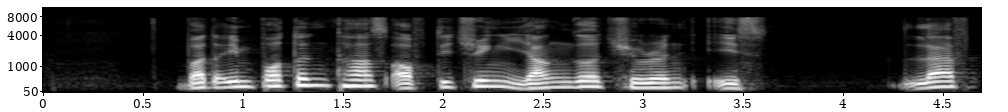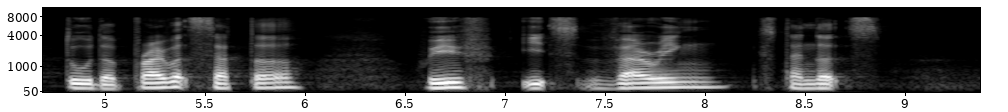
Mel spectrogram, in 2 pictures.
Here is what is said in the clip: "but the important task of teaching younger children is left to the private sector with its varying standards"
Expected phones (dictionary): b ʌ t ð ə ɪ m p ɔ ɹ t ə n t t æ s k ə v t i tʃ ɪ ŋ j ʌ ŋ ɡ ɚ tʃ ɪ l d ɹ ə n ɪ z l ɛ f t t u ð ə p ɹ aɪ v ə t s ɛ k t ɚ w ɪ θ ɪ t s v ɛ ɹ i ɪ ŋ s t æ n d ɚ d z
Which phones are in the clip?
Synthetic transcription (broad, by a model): b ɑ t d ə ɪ m p ɔ t ə n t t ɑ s ə f t i tʃ ɪ ŋ j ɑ ŋ ɡ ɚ tʃ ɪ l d ɹ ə n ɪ s l ɛ f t t u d ə p ɹ aɪ v ə t s ɛ t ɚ w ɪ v ɪ t s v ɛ ɹ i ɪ ŋ s t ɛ n d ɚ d s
